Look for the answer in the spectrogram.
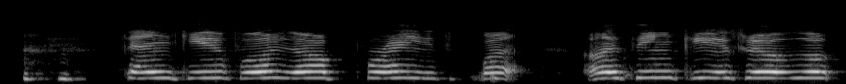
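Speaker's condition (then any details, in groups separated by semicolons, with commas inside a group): Cerebral palsy; powerchair user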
